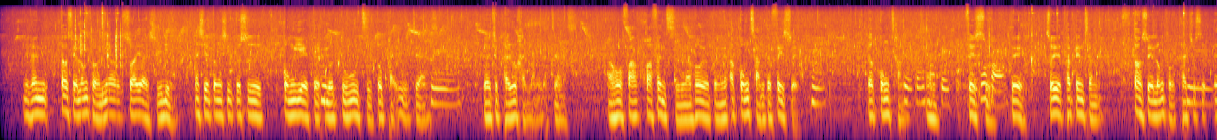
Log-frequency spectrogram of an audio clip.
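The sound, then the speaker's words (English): Water gushes steadily from a detached pipe on the side of a mountain in a continuous, splashing pour that runs the whole time, clearing out the pipe's insides, while people talk over it. “Sometimes he'd motion for us to wait, and then he'd scale a small cliff himself and adjust the pipes, pulling leaves or debris out of them or detaching them to let water flow and clear out their insides.”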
